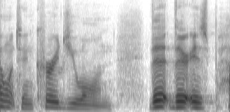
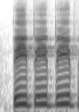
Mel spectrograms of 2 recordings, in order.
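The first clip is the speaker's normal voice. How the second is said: high-pitched beep imitation; timer beeps; 10 semitones higher, 4 dB louder than usual. Preacher imitating the work alarm for listeners, high beeping. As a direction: mimic short repeated alarm beeps.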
